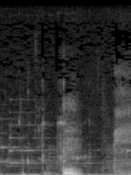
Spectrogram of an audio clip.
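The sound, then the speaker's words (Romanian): Liquid splashes and gurgles briefly into a glass, followed by a softer hissing trickle, with faint background noise. “Bem un pahar împreună?”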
